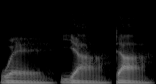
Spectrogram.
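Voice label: "weyata", concatenated syllables; Affixing experiment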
